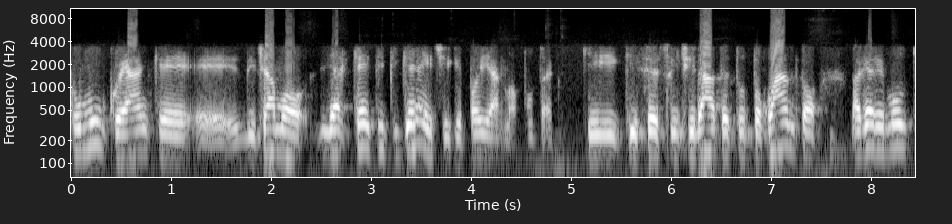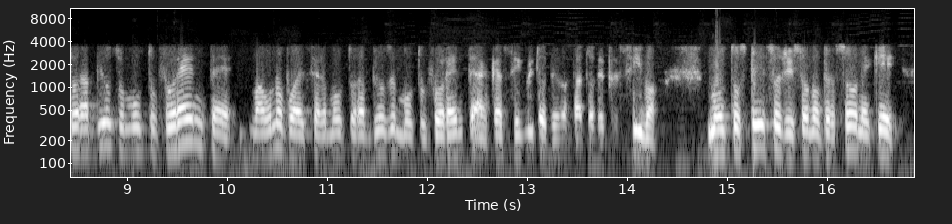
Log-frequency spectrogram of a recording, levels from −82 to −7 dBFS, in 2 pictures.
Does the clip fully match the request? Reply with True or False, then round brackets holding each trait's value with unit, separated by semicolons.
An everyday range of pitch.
True (4.6 semitones)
